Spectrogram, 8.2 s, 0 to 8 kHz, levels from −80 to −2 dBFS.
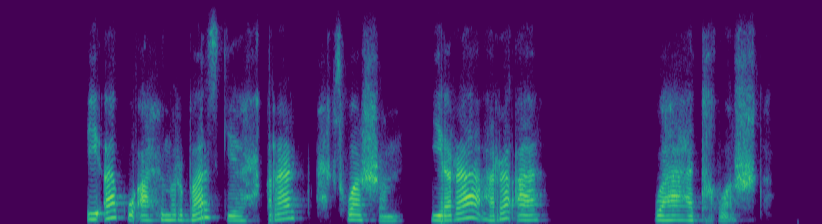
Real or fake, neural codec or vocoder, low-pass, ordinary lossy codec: real; none; 7.2 kHz; Opus, 16 kbps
